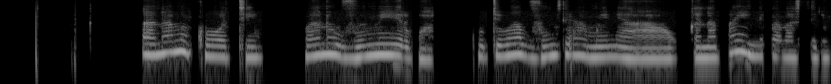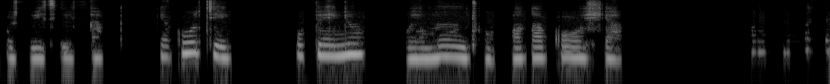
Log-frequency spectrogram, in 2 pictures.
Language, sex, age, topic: Ndau, female, 25-35, health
